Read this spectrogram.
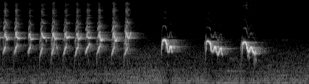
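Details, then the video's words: Murai batu lure song for prompting another shama: a quick series of about ten sharp even chirps, followed by three louder falling whistled notes spaced apart, over a soft background hiss. "Silahkan Coba Video Pancingan Murai Batu Gacor Ini, Murai Bahan Pasti Bunyi || Voice of Murai Batu"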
